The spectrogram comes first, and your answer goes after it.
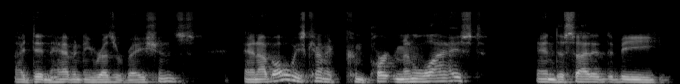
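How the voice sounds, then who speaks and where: A man with an American accent speaks at a moderate pace and medium pitch, with ordinary pitch variation. His tone is dark and mellow. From Texas, Amarillo. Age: 60s. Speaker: former baseball manager. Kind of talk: interview.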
